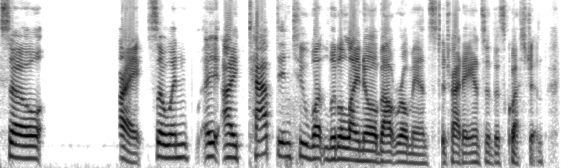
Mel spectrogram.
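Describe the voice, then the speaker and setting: An American accent at a moderate pace, on a very clean recording with a silent background. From Boston, US. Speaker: board game player on a live stream. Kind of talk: casual chat while playing a game.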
